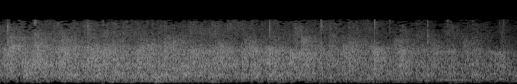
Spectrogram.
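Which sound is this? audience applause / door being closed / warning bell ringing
audience applause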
